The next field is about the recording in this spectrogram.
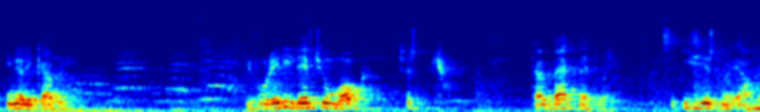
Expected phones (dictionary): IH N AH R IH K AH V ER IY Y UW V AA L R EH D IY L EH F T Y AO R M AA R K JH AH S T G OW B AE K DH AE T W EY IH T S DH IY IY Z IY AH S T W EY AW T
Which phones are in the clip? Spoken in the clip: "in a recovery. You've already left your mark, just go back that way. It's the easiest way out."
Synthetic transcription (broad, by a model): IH N AH R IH K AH V ER IY Y UW V AA L R EH D IY L EH F T Y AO M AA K JH AH S T G OW B AE K DH AE T W EY IH T S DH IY IY Z IY AH S T W EY AW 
